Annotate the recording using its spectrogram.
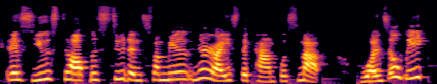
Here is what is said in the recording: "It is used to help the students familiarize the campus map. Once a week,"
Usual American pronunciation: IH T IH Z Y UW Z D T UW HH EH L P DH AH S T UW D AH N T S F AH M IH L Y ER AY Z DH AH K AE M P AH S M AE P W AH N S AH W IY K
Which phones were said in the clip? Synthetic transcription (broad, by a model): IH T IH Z Y UW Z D T UW HH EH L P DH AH S T UW D AH N T S F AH M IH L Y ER AY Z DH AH K AE M P AH S M AE P W AH N S AH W IY K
